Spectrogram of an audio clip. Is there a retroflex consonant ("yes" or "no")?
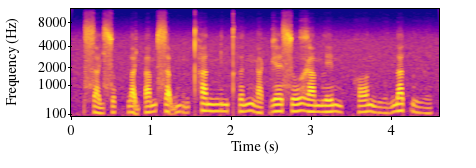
no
